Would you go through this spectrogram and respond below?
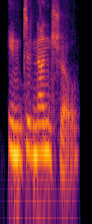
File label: "internuncial", Indian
